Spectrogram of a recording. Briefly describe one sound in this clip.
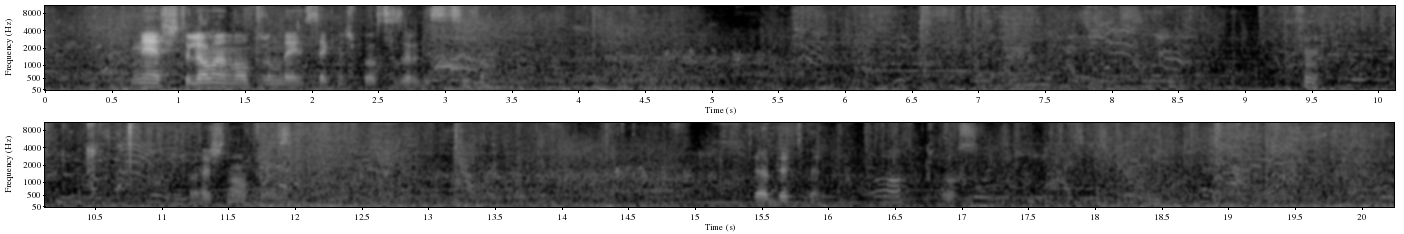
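Fantasy battle sound effects of a video game whoosh and clash.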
